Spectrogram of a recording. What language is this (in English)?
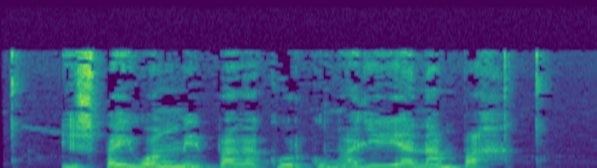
Santa Ana de Tusi Pasco Quechua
